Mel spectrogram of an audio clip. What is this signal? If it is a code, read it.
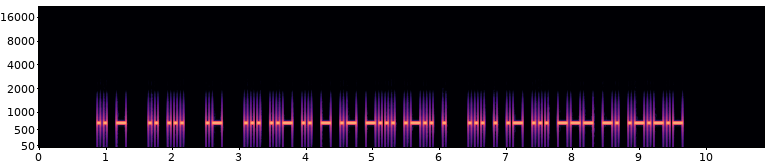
Morse code, heard as a keyed tone, about 25 wpm, 700 Hz. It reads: IT IS A SUITABLE SEASON.
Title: Sentences from Top 1400 Words 25wpm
